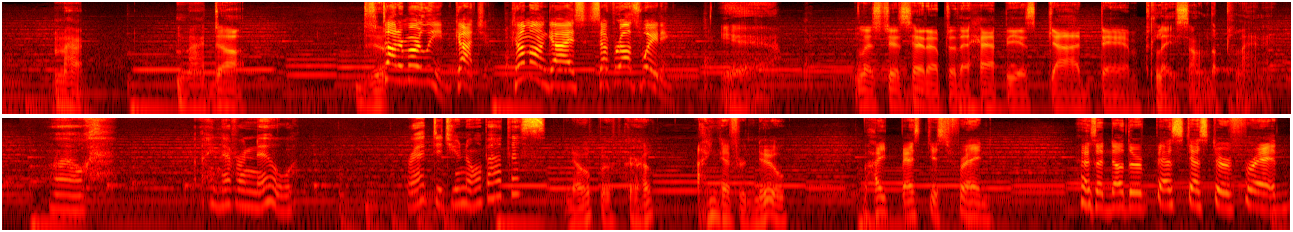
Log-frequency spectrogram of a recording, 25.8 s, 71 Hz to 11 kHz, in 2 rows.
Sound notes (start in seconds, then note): 7.6 somber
